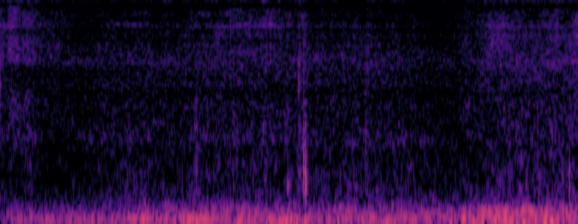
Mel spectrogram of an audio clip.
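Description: Low, steady rumbling noise on the microphone, with a few faint clicks about two seconds in.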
